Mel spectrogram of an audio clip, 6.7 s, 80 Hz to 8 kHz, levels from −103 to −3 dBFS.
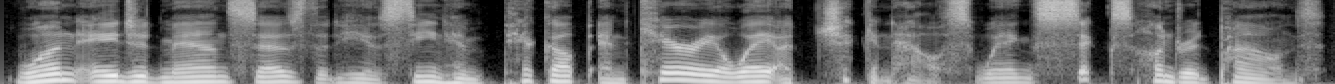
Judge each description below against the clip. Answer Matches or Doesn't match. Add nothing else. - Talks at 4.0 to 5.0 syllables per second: Matches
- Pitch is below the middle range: Matches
